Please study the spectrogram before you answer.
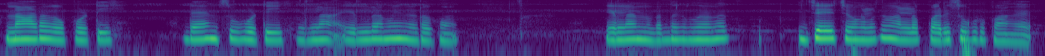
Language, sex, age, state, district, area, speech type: Tamil, female, 45-60, Tamil Nadu, Thoothukudi, rural, spontaneous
